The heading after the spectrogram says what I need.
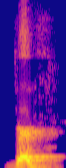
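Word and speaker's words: judge: बाद जी ई आता है, तो डी का उच्चारण नहीं करते। जैसे ब्रिज, जज, जैसे ब्रिज, डी आया, डी के बाद जी आया है, इसलिए इसका उच्चारण, डी का उच्चारण नहीं करते।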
